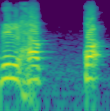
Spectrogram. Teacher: قوله تعالى ذلك بأن الله نزل الكتاب بالحق، بأن الله حرف غن مشدد تقدم نظيره، نزل الكتاب بالحق، لاحظوا كيف وقفنا على القاف بالقلقلة الكبرى لأنها مشددة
